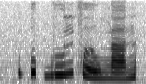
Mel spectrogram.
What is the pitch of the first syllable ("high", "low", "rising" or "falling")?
falling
